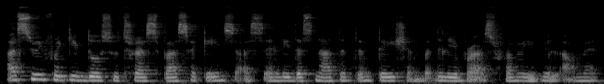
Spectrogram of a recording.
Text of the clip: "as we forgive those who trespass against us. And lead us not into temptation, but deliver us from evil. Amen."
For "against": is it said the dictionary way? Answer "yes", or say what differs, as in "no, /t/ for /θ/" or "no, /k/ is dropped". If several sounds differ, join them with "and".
no, /t/ is dropped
